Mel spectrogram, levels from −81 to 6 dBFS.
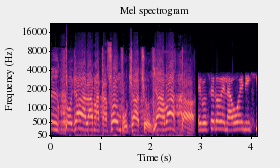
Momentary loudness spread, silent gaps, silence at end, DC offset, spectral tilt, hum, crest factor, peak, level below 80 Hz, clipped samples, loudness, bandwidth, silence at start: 4 LU; none; 0.05 s; under 0.1%; -1.5 dB/octave; none; 12 dB; -2 dBFS; -50 dBFS; under 0.1%; -15 LUFS; 17 kHz; 0 s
